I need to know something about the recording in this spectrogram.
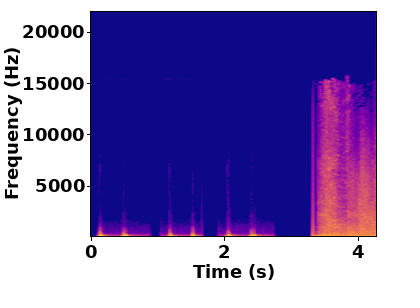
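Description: Logo intro sound effect: a heartbeat, three double lub-dub thumps a little under a second apart, then a sudden loud boom about three seconds in that carries on as a low rumble.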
